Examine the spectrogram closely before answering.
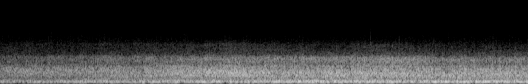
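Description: Polaris missile's solid-fuel rocket motor firing as the missile climbs: a steady, noisy rumble that grows louder over the first two seconds, then holds.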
